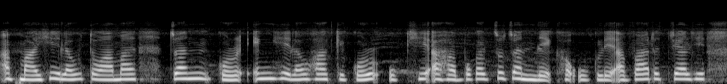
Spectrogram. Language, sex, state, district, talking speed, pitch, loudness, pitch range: Mizo, female, Mizoram, Aizawl, 220 wpm, 235 Hz, -14 LUFS, 220-255 Hz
